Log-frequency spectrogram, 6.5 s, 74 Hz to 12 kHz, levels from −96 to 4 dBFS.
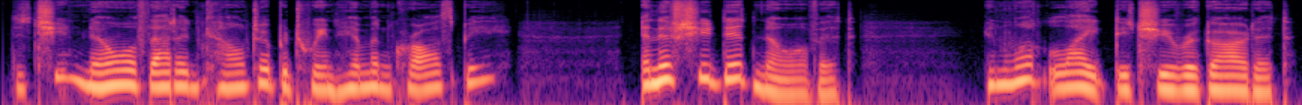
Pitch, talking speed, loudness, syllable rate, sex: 180 Hz, 220 wpm, -17 LUFS, 5.6 syllables/s, female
